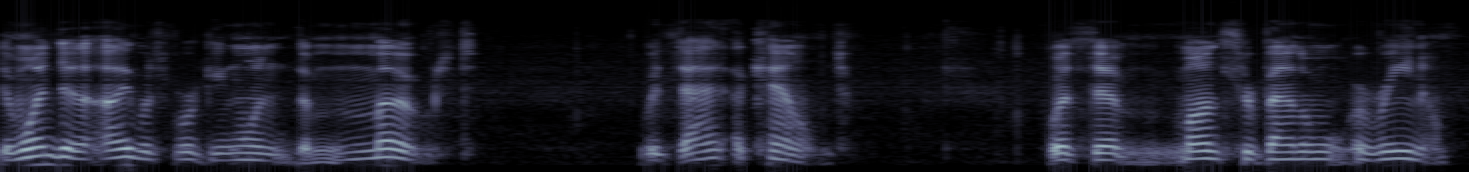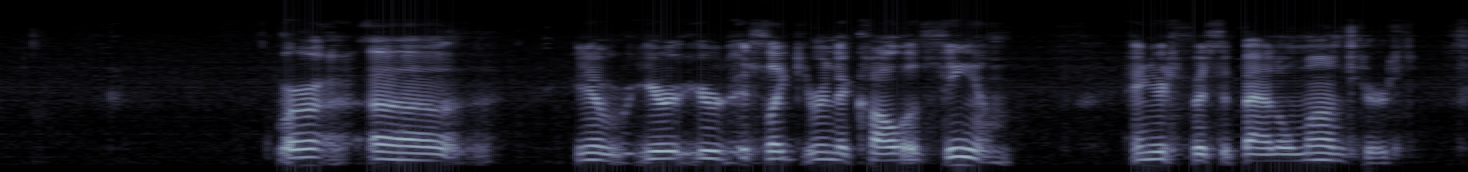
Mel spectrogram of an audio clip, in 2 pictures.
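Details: Adult male whose viral meningitis with very high fever at about six weeks old affected walking, talking, eyesight and hearing; lifelong speech impairment after infant meningitis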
